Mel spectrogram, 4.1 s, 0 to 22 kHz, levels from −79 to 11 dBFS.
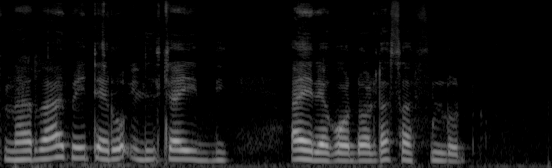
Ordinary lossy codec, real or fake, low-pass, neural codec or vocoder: none; fake; none; vocoder, 44.1 kHz, 128 mel bands, Pupu-Vocoder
